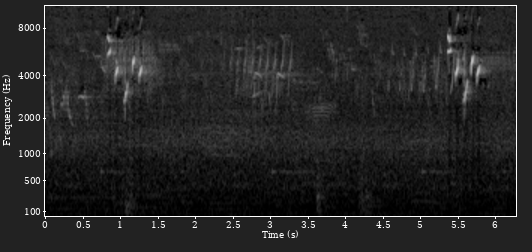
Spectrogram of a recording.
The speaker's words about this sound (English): So next we are going to listen to the European goldfinch.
